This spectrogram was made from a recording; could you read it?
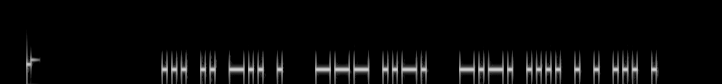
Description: Morse code, heard as a keyed tone, about 25 wpm, 700 Hz. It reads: SIDE OF CHEESE
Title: Dit Challenge 25wpm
